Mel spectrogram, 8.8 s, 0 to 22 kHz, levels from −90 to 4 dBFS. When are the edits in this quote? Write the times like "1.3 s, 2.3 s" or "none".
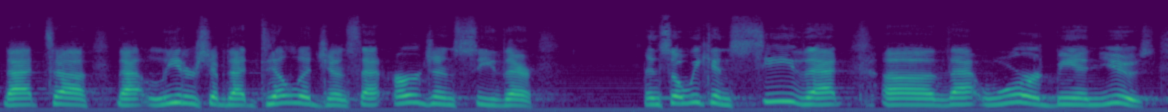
none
